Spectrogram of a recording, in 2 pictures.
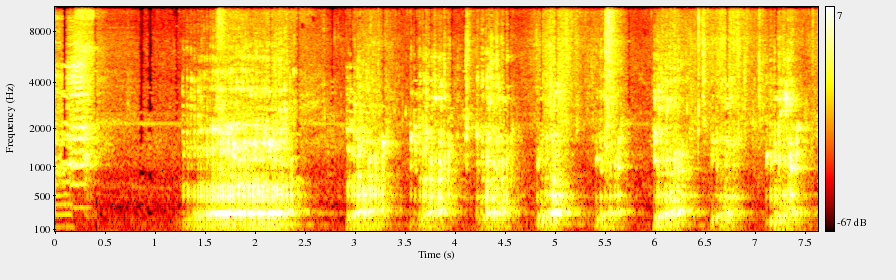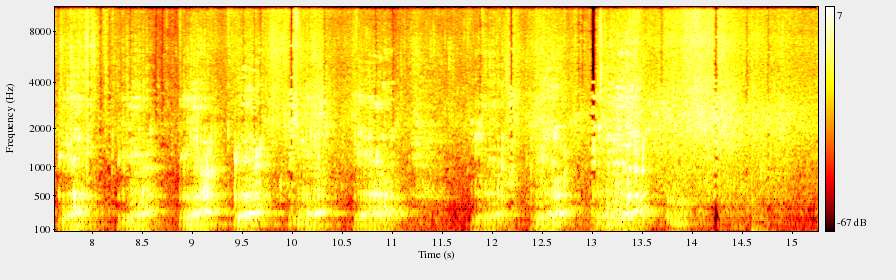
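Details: Steller sea lion sounds heard just after a newborn pup, born in captivity, is pointed out: a long series of throaty, pulsing roars, about eighteen bursts spaced under a second apart, opening with one loud sustained roar.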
